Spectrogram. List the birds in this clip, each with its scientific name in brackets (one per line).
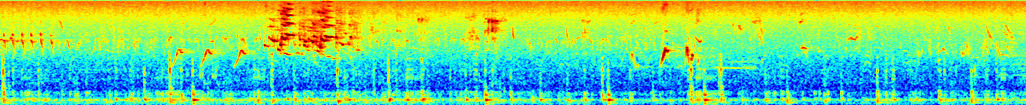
Slate-colored Boubou (Laniarius funebris)
White-headed Buffalo-Weaver (Dinemellia dinemelli)
Common Bulbul (Pycnonotus barbatus)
